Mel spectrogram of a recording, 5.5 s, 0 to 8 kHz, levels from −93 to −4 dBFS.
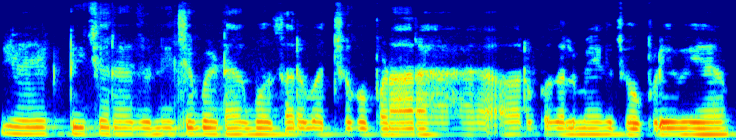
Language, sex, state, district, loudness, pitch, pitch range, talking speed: Hindi, male, Uttar Pradesh, Hamirpur, -30 LUFS, 130 Hz, 130-135 Hz, 240 wpm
